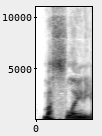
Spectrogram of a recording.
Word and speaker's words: Maslany: So, the actress who plays She-Hulk and Jennifer Walters is Tatiana Maslany. I'm probably mispronouncing her last name, y'all. I'm sorry. I'll just spell it. Tatiana, Maslany.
